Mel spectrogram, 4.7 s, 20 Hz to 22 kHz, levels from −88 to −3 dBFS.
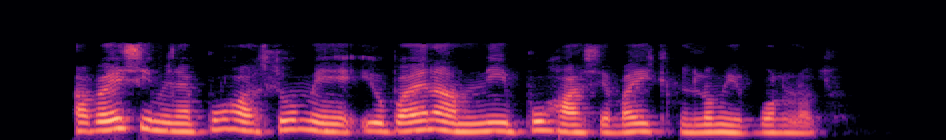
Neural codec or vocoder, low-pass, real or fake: none; 7.2 kHz; real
